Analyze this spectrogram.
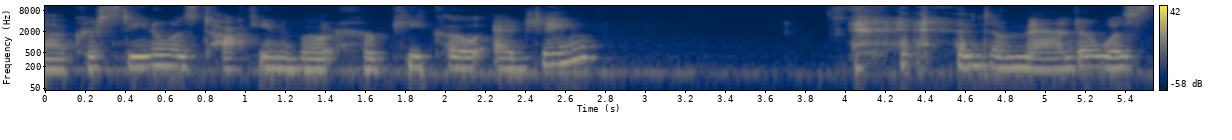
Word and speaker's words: picot: And I was like, we are two peas in a pod, because picot is a French word, so you don't say the T on the end.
